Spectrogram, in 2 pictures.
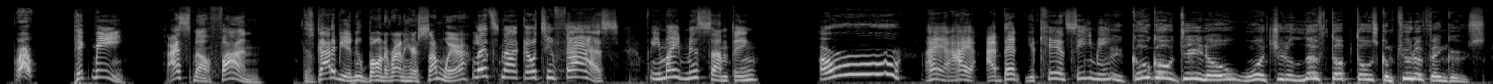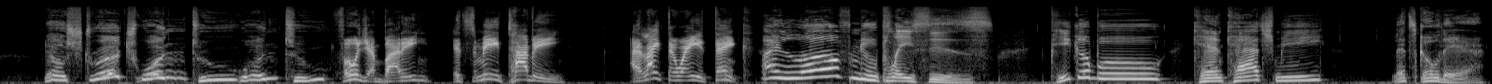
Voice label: Cartoon Characters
